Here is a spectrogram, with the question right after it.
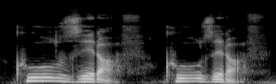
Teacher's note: You hear the S in cools is pronounced with a zebra sound. Z. Together.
